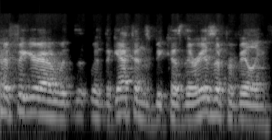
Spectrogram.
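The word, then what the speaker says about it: גפן: Kiddush, Bori Pri HaGafen, Gafen is like a weird thing that happened at some point or another. It really should be pronounced Geffen.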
